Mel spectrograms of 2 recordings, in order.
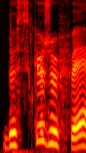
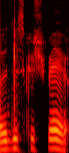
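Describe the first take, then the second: First: "de ce que je fais" said again louder and higher, falling on "que"; emphatic repeat. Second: Said in the usual way. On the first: Real, not acted. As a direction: punch "que" in "de ce que je fais" as an exasperated restatement. Repeats phrase after Oula.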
